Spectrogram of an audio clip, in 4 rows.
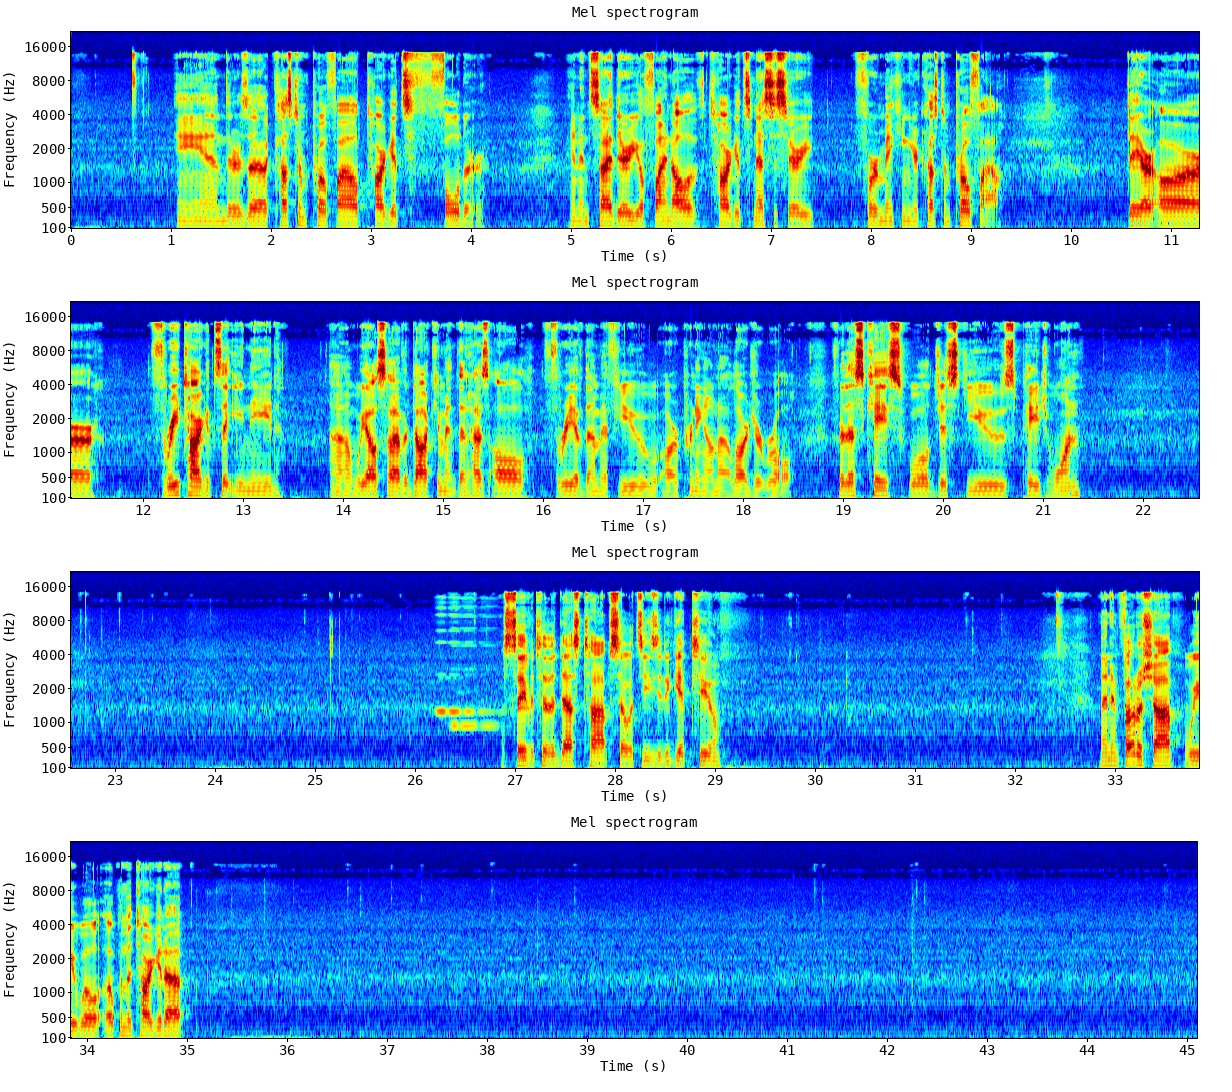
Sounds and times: Speech: 1.1 - 4.2, 5.0 - 9.4, 10.6 - 21.4, 26.9 - 29.1, 32.8 - 35.0.

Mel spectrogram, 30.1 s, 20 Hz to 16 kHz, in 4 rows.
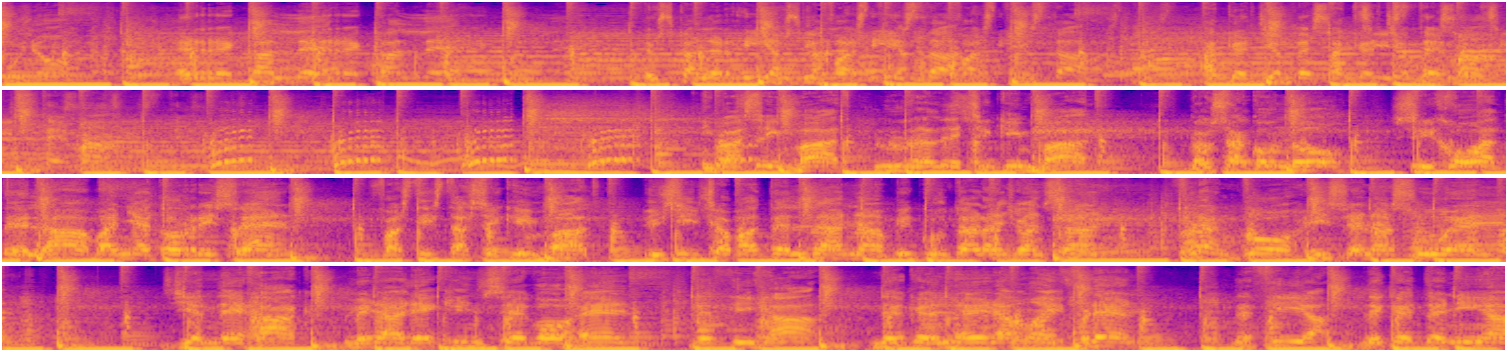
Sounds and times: Music: 0.0 - 30.0.

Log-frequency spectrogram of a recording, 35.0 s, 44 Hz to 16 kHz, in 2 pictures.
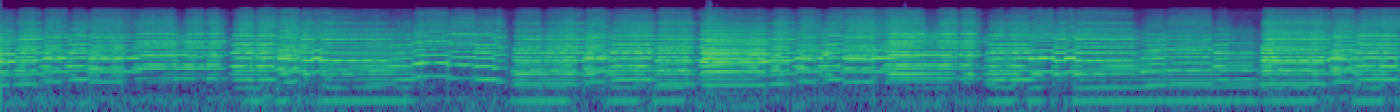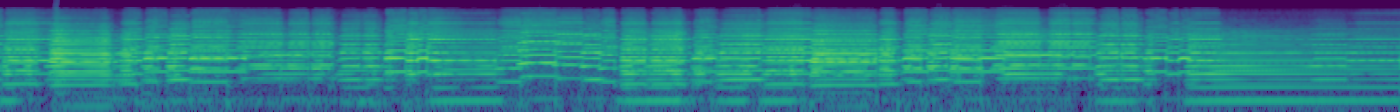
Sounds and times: Accordion: 0.0 - 35.0.

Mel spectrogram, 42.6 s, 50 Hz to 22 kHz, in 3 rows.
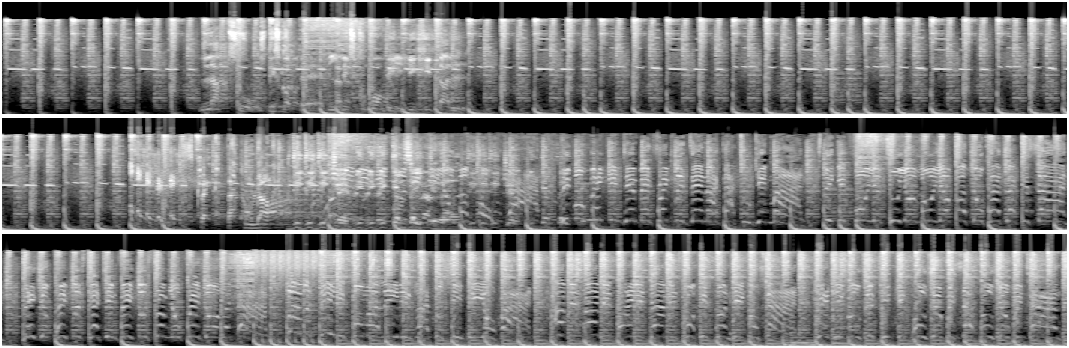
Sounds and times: Techno: 0.0 - 42.6.

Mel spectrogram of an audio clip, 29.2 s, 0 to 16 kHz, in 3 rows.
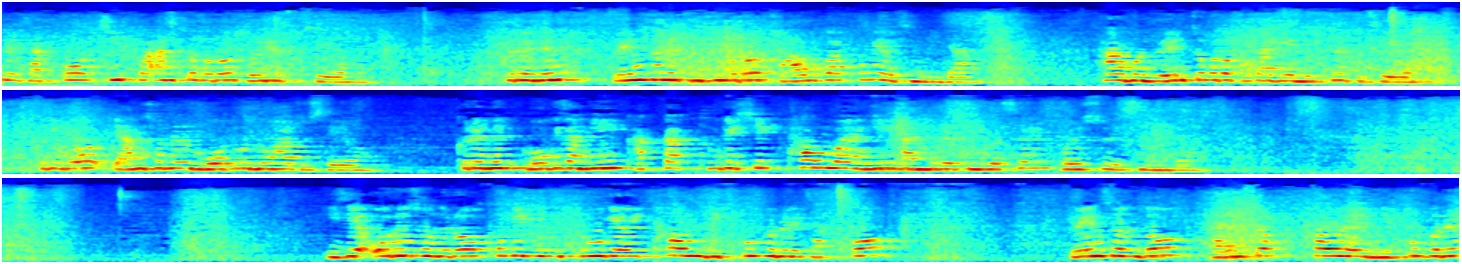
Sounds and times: Speech: 0.0 - 2.6, 3.3 - 6.7, 7.3 - 17.8, 21.6 - 25.5, 26.6 - 29.1.

